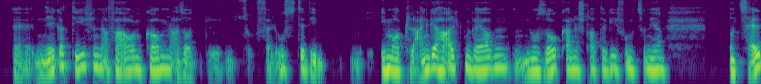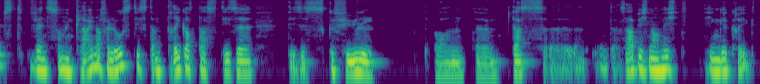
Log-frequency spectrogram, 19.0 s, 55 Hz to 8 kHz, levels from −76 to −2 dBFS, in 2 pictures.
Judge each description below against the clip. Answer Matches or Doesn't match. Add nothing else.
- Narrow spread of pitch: Doesn't match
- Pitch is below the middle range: Matches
